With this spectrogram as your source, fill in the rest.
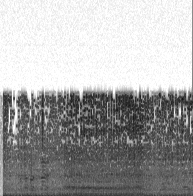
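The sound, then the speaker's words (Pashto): Engine of a Zaranj motorcycle converted into a passenger rickshaw in Kandahar, running steadily with a continuous low, throbbing drone at a constant loud level throughout. “د زرنج موټر سایکلونو څخه رکشې جوړې کړي او سپرلي وړي راوړي”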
